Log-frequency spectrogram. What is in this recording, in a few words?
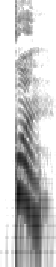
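"gun", Mandarin Chinese, fourth tone; pinyin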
